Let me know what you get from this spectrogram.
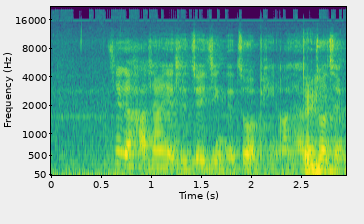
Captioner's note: Mandarin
